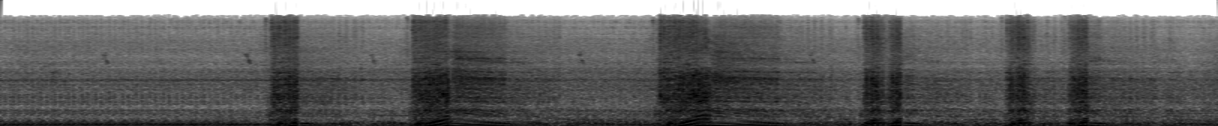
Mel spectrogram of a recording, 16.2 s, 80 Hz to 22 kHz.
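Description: Mansory G900's 4.0-litre twin-turbo V8 idling while stationary and revved in about seven throttle blips. Two longer revs, about five and nine seconds in, rise in pitch and fall back to idle. The rest are short, quick blips.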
